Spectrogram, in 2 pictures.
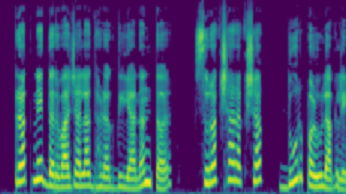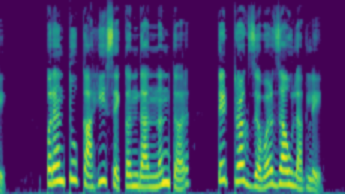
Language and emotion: Marathi, neutral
